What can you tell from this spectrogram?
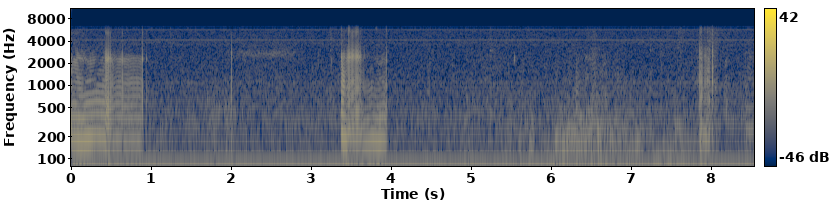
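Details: Ginger tabby kitten Karin, fast asleep while napping pressed against a second kitten, snores: loud whistle-like nasal bursts with wavering harmonics, each under a second, near the start, middle and end, separated by faint crackly breathing in a quiet indoor room.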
